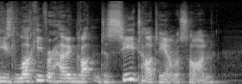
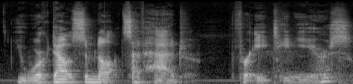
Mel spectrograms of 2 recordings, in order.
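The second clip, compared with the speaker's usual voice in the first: very quiet, low, hushed disguised voice; 5 semitones lower, 10 dB quieter than usual. A narrator reads a man's line as he finally speaks to her, in a low disguised voice. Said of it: "in a low voice to somewhat distort it".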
